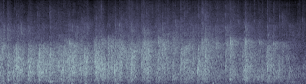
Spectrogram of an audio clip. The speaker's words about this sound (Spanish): Uno, dos, tres, Shabbat Shalom. Fuerte aplauso.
